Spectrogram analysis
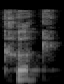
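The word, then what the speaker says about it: Koch: it's spelled Ko H, I believe they pronounce their name in the family, Cook.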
